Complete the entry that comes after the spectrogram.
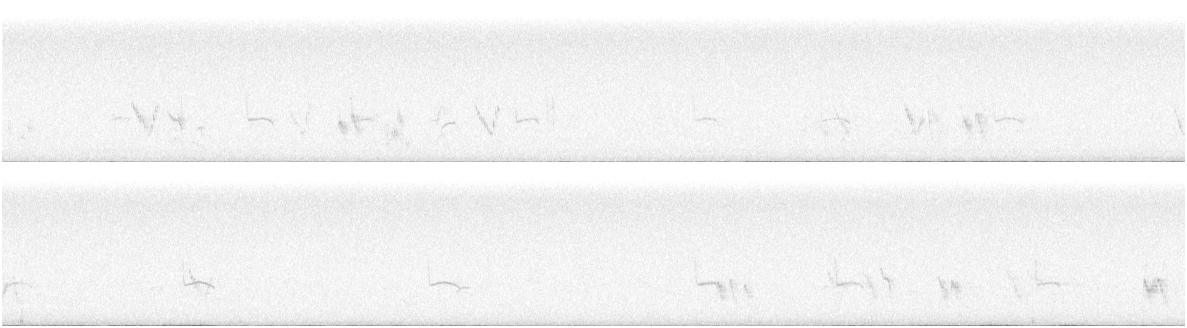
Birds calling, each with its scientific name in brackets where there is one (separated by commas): Warbling White-eye (Zosterops japonicus), Eurasian Skylark (Alauda arvensis)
